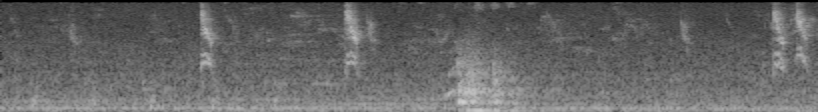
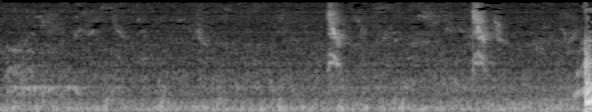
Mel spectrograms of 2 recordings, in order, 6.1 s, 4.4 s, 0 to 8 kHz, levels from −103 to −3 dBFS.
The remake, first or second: second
